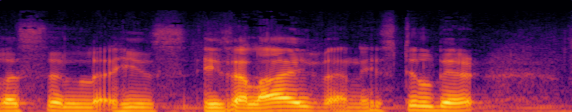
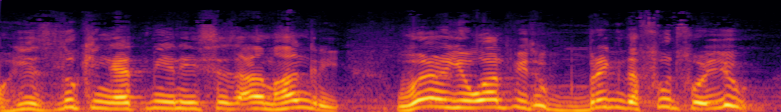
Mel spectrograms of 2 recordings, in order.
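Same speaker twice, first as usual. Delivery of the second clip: high-pitched, incredulous complaint; acted exasperation; 7 semitones higher than usual. Egyptian brother recounting the hungry dead man, exasperated. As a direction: protest in a raised pitch at an absurd demand.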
